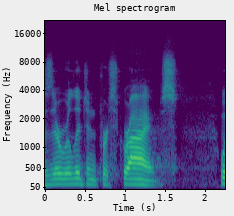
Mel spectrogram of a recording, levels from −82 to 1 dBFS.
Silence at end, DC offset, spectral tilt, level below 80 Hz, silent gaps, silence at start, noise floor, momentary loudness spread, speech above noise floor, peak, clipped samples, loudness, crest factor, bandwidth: 0 s; under 0.1%; -4.5 dB/octave; -74 dBFS; none; 0 s; -58 dBFS; 13 LU; 31 dB; -8 dBFS; under 0.1%; -27 LUFS; 20 dB; 15 kHz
